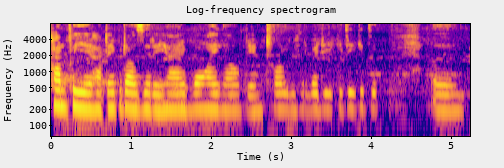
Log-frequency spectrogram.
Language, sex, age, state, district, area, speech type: Bodo, female, 18-30, Assam, Chirang, urban, spontaneous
